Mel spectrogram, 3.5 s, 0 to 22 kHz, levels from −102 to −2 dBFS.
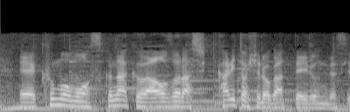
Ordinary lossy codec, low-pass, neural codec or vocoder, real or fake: none; 7.2 kHz; none; real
